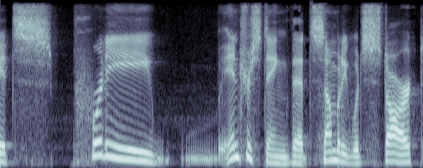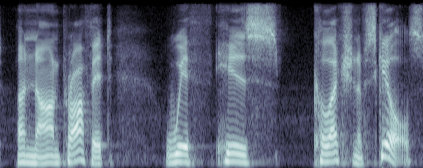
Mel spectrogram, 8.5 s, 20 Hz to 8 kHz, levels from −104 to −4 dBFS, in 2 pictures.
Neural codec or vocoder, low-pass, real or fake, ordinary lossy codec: none; 7.2 kHz; real; AAC, 48 kbps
